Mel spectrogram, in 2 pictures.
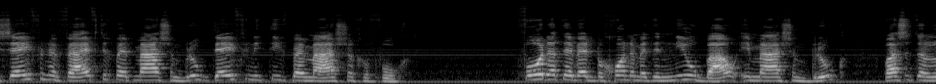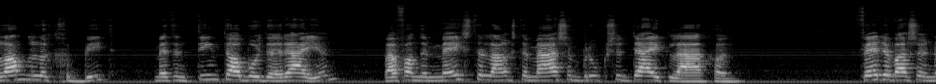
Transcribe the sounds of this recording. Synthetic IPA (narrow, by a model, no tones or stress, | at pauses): zejvənənvɛjftəχʋɛrtmaːsənbruk̚dejfinitifbɛjmaːsənχəvuxt | foːrdɑtɦɛjʋɛrt̚bəɣonənmɛtənːiwbawʔɪnmaːsənbruk | ʋɑsətənlɑndələkχəbit | mɛtəntintɑlˠbudəɾɛjən | ʋaːɹvɑndəmejstəlɑŋstəmaːsənbruksədɛjklaːɣən | fɛdərʋɑsən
